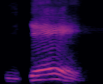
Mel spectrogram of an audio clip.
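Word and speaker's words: je: Ye.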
